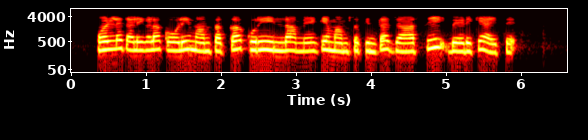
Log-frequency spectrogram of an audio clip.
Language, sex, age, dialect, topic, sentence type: Kannada, female, 18-24, Central, agriculture, statement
